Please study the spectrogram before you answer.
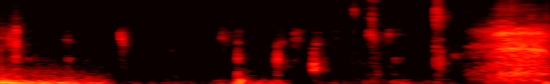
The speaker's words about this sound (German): Ich finde auch so vom Kauen das mhm. Mundgefühl mhm. sehr angenehm. Mhm. Gerade noch cremig, aber nicht klebrig und so.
